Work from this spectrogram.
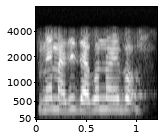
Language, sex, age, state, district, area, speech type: Assamese, female, 18-30, Assam, Tinsukia, urban, conversation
